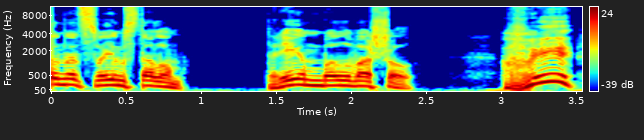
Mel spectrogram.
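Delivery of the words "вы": roar. A narrator's reading. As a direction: bellow in outrage. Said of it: "взревел директор".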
